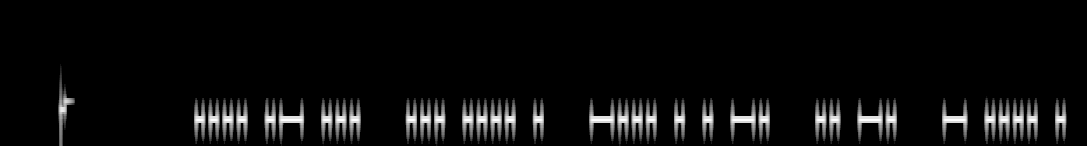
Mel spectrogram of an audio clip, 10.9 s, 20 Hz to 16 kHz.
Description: Morse code, heard as a keyed tone, about 17 wpm, 700 Hz. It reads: HAS SHE BEEN IN THE
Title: Sentences from Top 1000 Words - Review Part 4 - 17wpm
